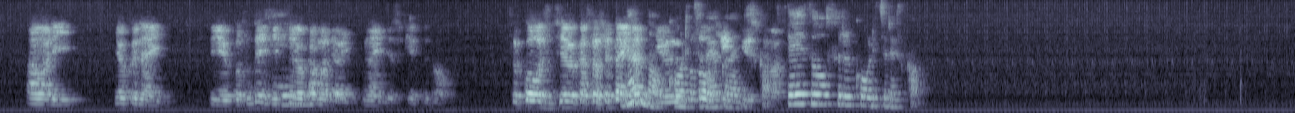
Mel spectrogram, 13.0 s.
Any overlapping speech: Yes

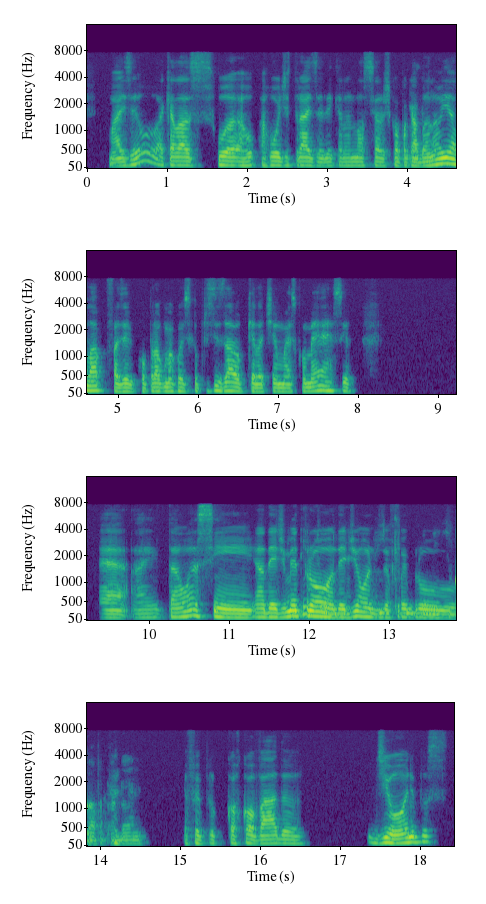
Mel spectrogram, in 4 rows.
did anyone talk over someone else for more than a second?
Yes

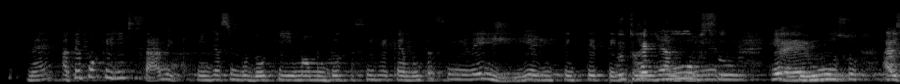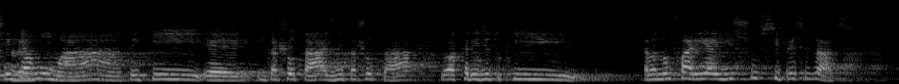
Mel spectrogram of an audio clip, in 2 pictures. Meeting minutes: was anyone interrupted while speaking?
Yes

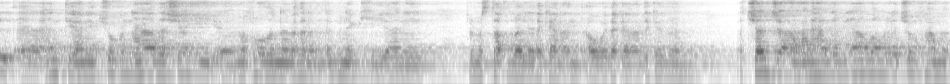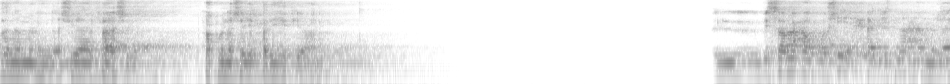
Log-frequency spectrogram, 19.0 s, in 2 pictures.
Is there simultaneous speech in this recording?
No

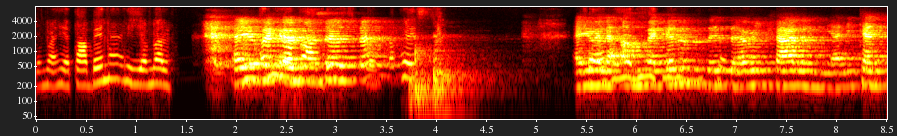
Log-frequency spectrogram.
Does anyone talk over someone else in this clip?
Yes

